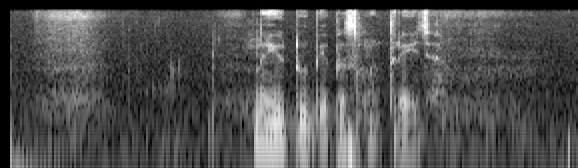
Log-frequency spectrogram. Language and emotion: Russian, neutral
